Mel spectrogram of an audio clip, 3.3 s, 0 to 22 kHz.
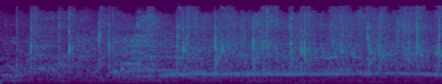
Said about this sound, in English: Man, 13 people, you clapping.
